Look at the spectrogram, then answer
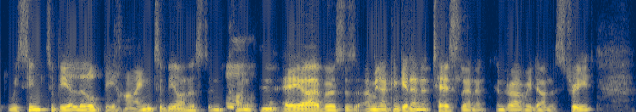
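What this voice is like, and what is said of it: Speaker's own unusual accent. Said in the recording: “my weird accent”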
